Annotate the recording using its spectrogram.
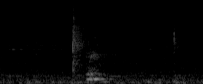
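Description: Quiet room after the music has stopped, broken by one sharp click a little under a second in and a brief low tone just after it.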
